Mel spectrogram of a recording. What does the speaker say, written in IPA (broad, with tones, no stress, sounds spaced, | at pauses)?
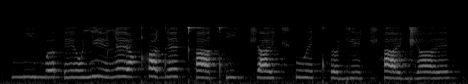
m i˦˥ m ə˦˥ ʔ e˦˥ o̯ lʲ e˥˧ l ɛ˥˧ e̯ qʰ ə˥˧ d ɛ˦˥ kʰ a˥˧ tʼ i˥˧ ɡ t͡ʃ a˦˥ e̯ t͡ʃʰ u˥˧ e̯ tʰ ə˥˧ ɡʲ e˥˧ t͡ʃʰ a˥˧ e̯ d͡ʒ ɐ˦˥ e̯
